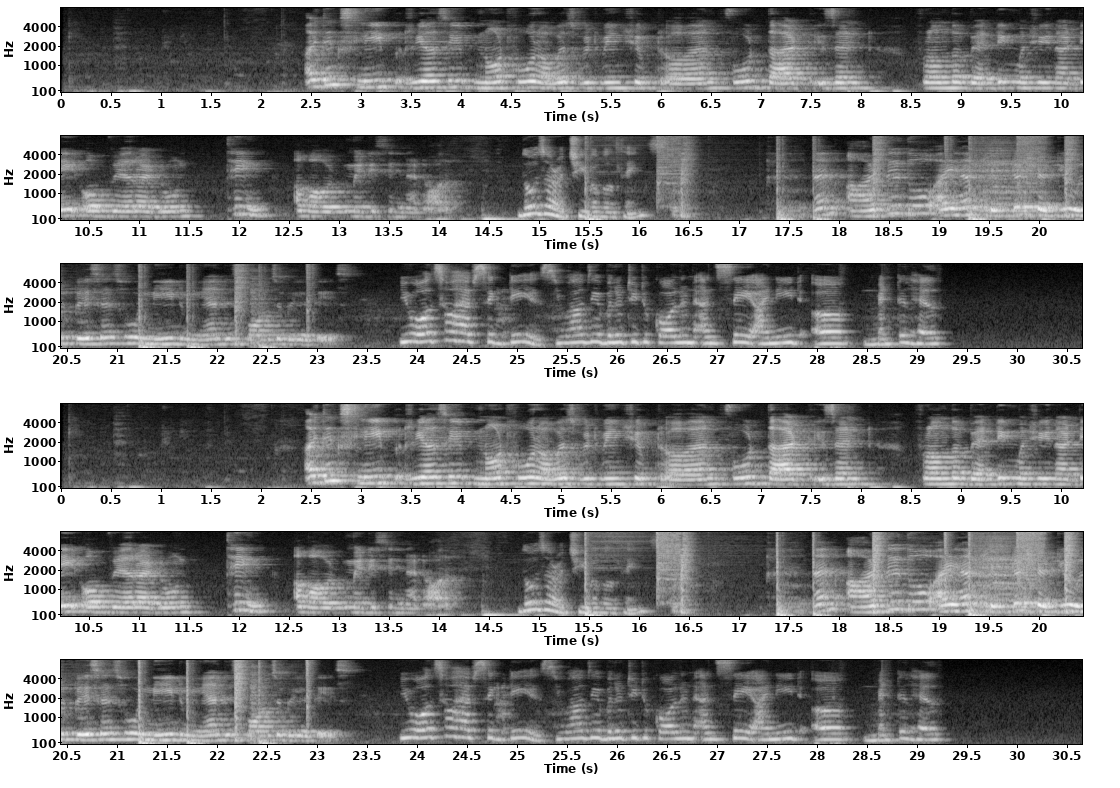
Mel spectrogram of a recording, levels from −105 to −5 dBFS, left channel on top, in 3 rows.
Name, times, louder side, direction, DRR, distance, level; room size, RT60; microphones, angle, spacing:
voice 1, 2.4-14.5 16.3-16.6 17.4-23.3, right 2 dB, 35° right, 0.6 m, -21 dB
voice 2, 14.8-16.3 23.8-29.3, left 3 dB, 20° left, 0.4 m, -24 dB
sound 1, 15.5-15.6 16.2-16.5 17.4-17.9 18.3-18.5 19.1-19.4 19.8-20.4 21.2-21.4 21.7-21.8 22.2-22.6 22.9-23.0, right 3 dB, 80° right, 0.6 m, -21 dB
9.8 x 5.1 x 2.4 m
head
